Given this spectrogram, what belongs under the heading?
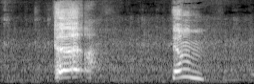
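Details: Simulated, AI-generated female voice of a cartoon character: two brief voiced hiccup-like bursts against faint background noise, in a clip that also has foreign-language speech; hiccups.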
